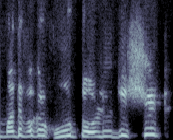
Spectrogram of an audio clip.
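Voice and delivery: snapping at him in disbelief; exasperated retort. Retold or imitated. To the friend bashing women, high exasperated scolding. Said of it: "I said".

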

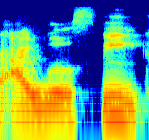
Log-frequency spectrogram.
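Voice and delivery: usual speaking voice

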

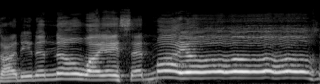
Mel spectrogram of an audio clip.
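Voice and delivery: rising high, loud, drawn-out self-reproach; exasperated mock yell. Host scolds himself for using miles, exasperated comic yell. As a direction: wail the last word loudly and stretch it. Exasperated at his own slip.

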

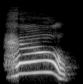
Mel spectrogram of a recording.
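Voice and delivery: very high, loud cry for help; frightened cry. A narrator's reading. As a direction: cry out in panic, right at the top. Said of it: "she cried".

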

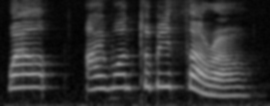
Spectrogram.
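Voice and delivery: high, loud fussy tut; tutting. A narrator's reading. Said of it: "Aziraphale tuts".

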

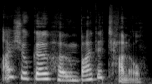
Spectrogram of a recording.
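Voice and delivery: put-on high, haughty girl's voice; rather coldly. A narrator's reading. Polly answers Diggory's plea to stay, rather coldly. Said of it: "rather coldly".

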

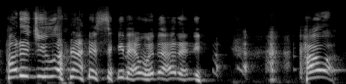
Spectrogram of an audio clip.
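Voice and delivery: very high, laughing mock fury; mock outrage through laughter. Dad mock-angry at a clever toddler, laughing high. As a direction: squeal it in fake anger while cracking up. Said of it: "I was like".

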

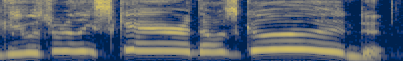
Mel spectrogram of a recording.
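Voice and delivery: bubbling over with pride; giddy mock voice. Mocking giddy guy.

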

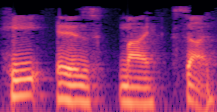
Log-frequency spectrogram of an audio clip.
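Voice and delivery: he is my son very slowly; slow drill. Shown as a demonstration. Teacher modelling the sentence slowly. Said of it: "我们来练几个".

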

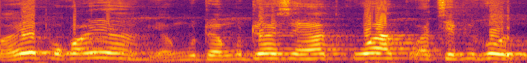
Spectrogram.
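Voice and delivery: put-on high, loud call to the young men; rally them like a drill sergeant; barking recruiter. Army recruiter calling out. (perekrut tentara berseru lantang)

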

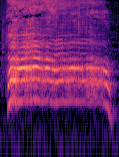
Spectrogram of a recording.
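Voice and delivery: high piercing startled scream. Retold or imitated. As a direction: shriek like you're startled. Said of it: "Just go screaming".

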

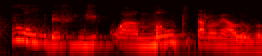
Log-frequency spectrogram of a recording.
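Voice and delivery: loud, high burst of excitement; excited. Retold or imitated. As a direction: shout the save like it just happened. Excited climax of penalty save.

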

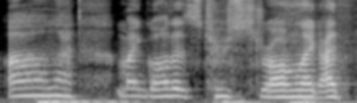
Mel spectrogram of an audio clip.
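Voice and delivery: mock drunk. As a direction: overplay being tipsy on a fake drink. Retelling her own fake-drunk act.

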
